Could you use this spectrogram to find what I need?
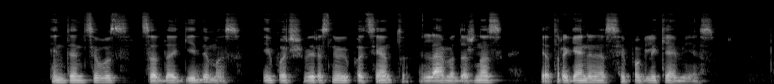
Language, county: Lithuanian, Vilnius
